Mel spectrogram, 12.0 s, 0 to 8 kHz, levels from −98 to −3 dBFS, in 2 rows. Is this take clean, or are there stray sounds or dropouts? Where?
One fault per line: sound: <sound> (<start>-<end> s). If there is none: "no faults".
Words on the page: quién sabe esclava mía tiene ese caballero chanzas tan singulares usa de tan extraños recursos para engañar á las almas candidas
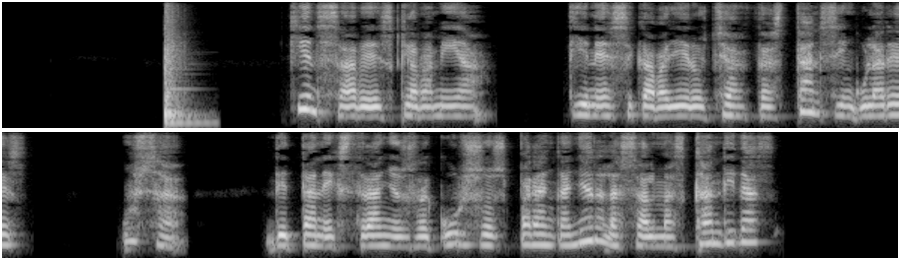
sound: thud (1.1-1.5 s)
